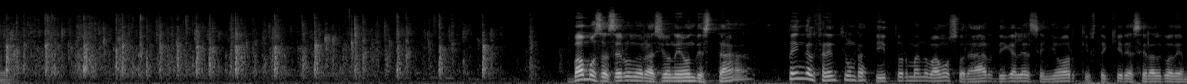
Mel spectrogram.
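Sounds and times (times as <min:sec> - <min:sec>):
applause: 0:00.0 - 0:05.7
speech: 0:05.8 - 0:11.8.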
